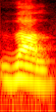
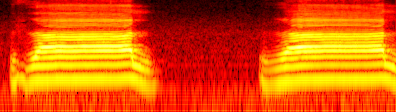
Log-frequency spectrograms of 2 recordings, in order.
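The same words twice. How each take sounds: First: Said in the usual way. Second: জাল held very long on one louder level tone; long drawn jal. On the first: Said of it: "জাল, সেটার কি হবে?". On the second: Shown as a demonstration. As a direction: stretch জাল out slowly and evenly. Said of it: "সেটার কি হবে?".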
